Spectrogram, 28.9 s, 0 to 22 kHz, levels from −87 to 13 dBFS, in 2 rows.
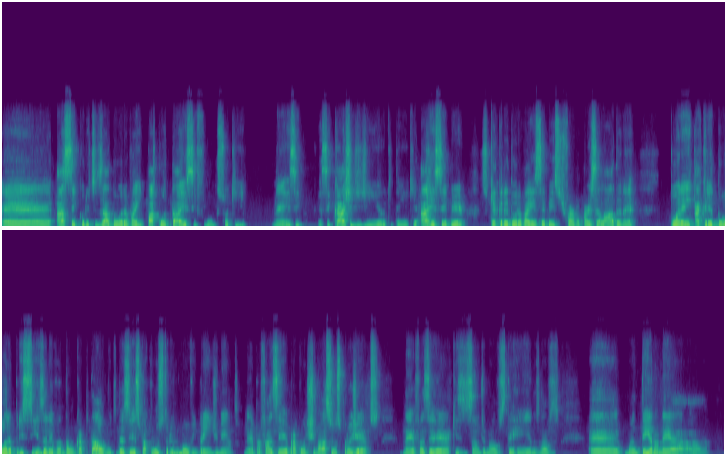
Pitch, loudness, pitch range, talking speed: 135 Hz, -19 LUFS, 125-170 Hz, 135 wpm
